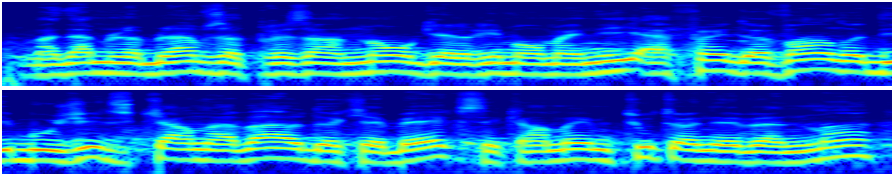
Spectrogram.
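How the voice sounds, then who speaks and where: A man's voice: medium pitch, fairly even intonation, fast talker, dark tone. A man with a Quebec French accent interviewing someone in the field as a local TV reporter, asking friendly, informal questions.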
